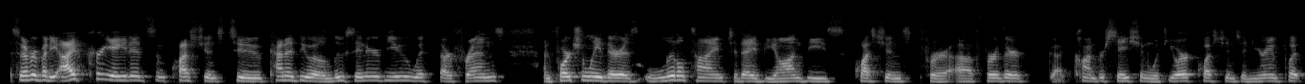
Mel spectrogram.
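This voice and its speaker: Higher-pitched man hosting a discussion. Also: a little mellow. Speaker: church discussion host. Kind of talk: friendly loose interview, halting.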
